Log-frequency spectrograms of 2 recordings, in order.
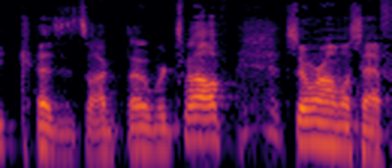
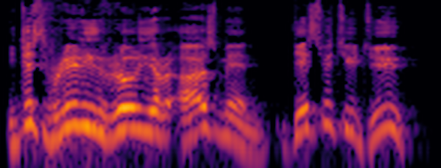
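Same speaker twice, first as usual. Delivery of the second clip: very high, put-on South African accent; 9 semitones higher, 4 dB louder than usual. Explaining to a co-host how to do an accent, in a south african accent. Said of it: "That's my uh, South African".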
